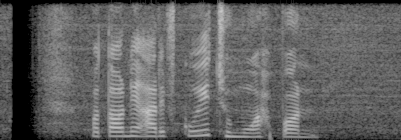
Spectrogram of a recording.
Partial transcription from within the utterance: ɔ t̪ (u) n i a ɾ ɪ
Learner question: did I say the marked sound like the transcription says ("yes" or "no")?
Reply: no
